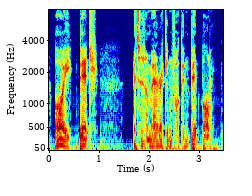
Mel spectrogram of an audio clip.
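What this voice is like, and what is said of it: Weak put-on British accent. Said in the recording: “I'm off my accent game... That's what they sound like today.”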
